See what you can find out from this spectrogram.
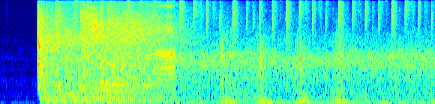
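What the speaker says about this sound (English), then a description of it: "It sounded like an explosion." A sudden loud explosion in the video game Blue Archive erupts from silence into a sustained roaring, rumbling blast, with repeated pops and bursts continuing afterward.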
